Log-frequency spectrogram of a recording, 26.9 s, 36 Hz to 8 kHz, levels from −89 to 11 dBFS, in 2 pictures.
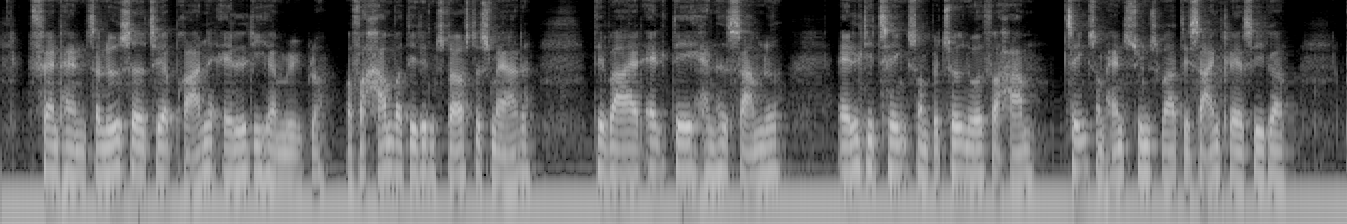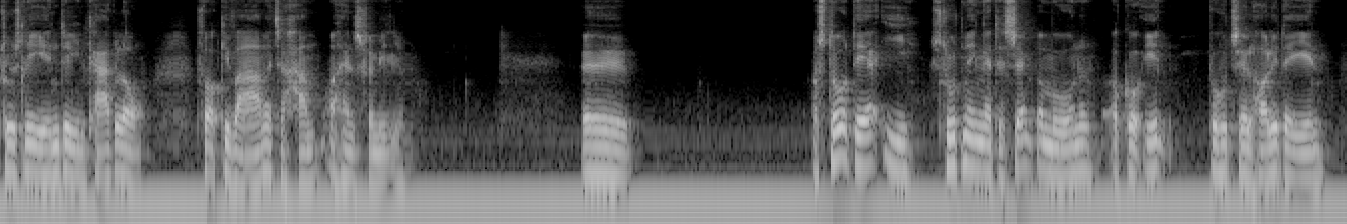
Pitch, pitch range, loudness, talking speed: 110 Hz, 95-125 Hz, -19 LUFS, 160 wpm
